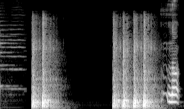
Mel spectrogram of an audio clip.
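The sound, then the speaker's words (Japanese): A door bangs open hard and suddenly, heard as two loud clusters of heavy wooden thuds separated by a pause, with a brief voiced sound right at the end. “いきなり扉が勢いよく開いたかと思うと、そこには大男が立ちはだかっていた。”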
